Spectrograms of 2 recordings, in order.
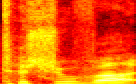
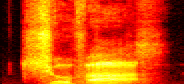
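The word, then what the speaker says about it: תשובה: It's not teshuva, it's tshuva. Yes.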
